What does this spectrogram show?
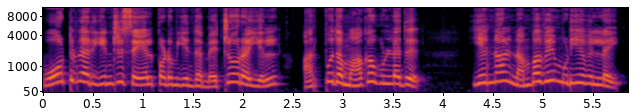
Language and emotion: Tamil, surprised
